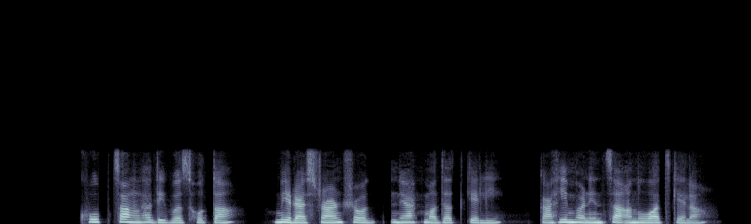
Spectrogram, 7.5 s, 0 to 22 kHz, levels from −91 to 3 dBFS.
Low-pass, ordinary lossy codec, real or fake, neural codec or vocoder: 7.2 kHz; none; fake; codec, 16 kHz, 0.8 kbps, ZipCodec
